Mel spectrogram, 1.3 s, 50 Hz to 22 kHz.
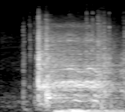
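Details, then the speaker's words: V8 race car first start: a quick crank catches almost at once and settles into a rough idle, starting with no brake pedal pressed when it shouldn't have; cause suspected, not confirmed. "So in my defence, the Red Bull. there was no brake pedal on. Yeah. So it shouldn't have done that."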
